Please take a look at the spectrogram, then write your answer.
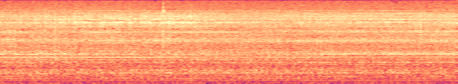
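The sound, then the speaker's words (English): A robot vacuum in spiral spot cleaning mode, spinning around in a circle, runs with a steady, droning motor whir and a faint hum, holding an even loudness throughout without pauses, with no one talking. “And I don't know if you can hear that, but that's the vacuum.”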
